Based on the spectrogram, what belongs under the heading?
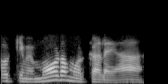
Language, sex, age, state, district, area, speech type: Tamil, male, 18-30, Tamil Nadu, Pudukkottai, rural, conversation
